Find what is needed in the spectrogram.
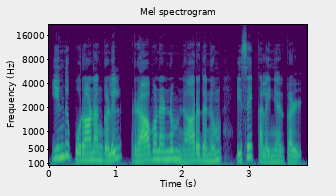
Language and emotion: Tamil, neutral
